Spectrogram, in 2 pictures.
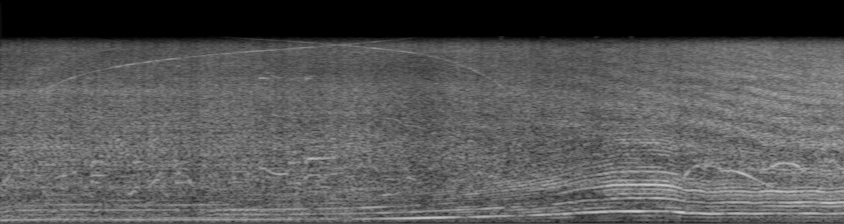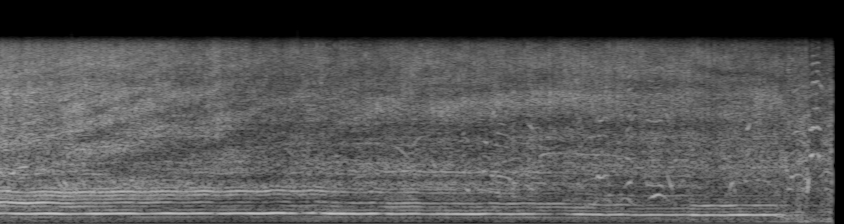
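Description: Dodge Ram diesel pickup pulling a sled at a truck pull. The engine runs low for a few seconds, then revs up hard to full throttle and holds high, steady revs under heavy load. A thin high whistle rises and falls near the start.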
